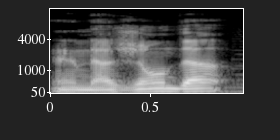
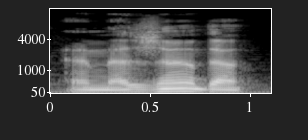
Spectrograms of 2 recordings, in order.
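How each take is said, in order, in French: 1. La voyelle du milieu se prononce comme « in ». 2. La voyelle du milieu se prononce comme « an ». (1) "On ne dit pas"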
